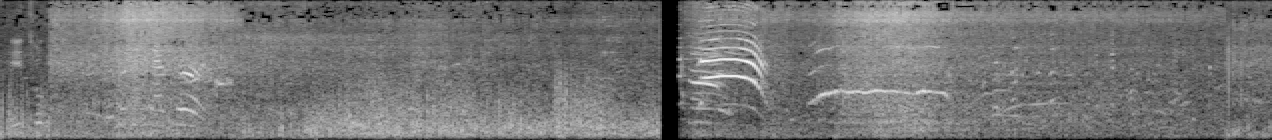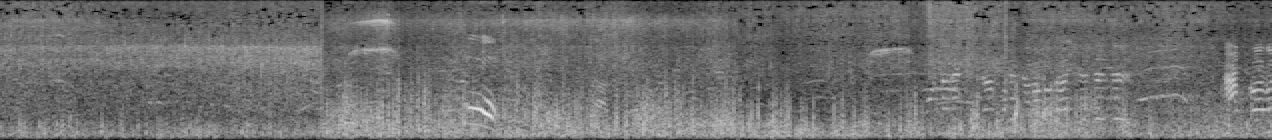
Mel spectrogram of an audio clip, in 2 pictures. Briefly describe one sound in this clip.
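Waves crash and roar against a sea wall outdoors in wind.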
